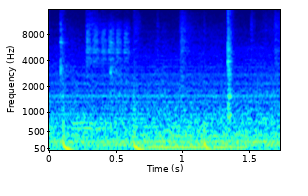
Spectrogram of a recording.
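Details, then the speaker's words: Norco XFR bike, mechanical disc brake adjusted correctly, wheel spinning: light scraping swish about every 0.6 s. A slightly warped rotor is rubbing; it can be straightened. "so the brake itself is adjusted perfectly there but that noise you're hearing that that's a little bit of a warp in the rotor"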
